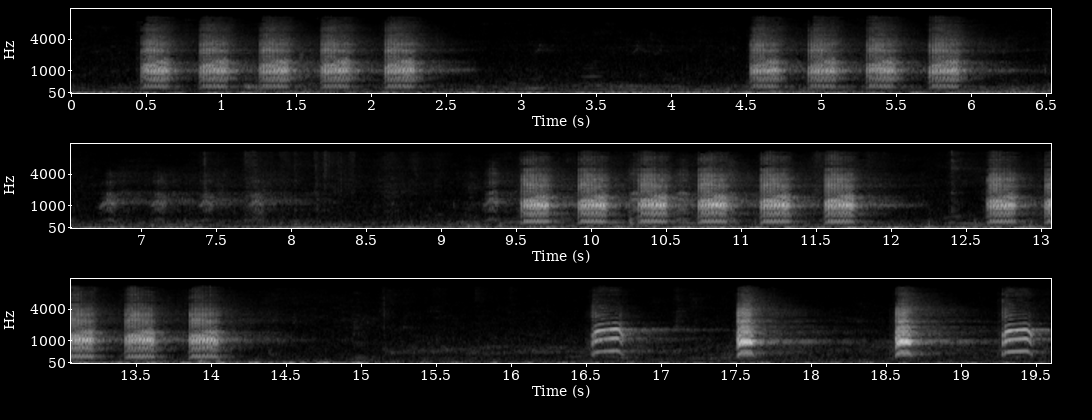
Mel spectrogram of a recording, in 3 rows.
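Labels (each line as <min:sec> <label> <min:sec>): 0:00.5 A crow screams in a regular pattern. 0:02.4
0:02.9 A bird chirps in the distance. 0:04.4
0:04.5 A crow screams a series of loud caws. 0:06.1
0:06.8 A crow screams rapidly in the distance. 0:08.0
0:09.5 A crow screams a series of loud caws. 0:14.3
0:16.5 A raven screaming quickly. 0:16.9
0:17.5 A crow emits a sharp and powerful scream. 0:17.9
0:18.6 A crow screams shortly. 0:19.0
0:19.3 A raven screams briefly. 0:19.6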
